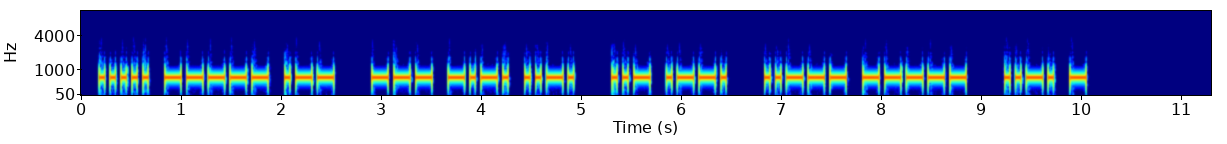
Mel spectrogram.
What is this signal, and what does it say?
Morse code, heard as a keyed tone, about 22 wpm, 700 Hz. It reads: 50W OCF UP 20 FT
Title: Practice QSO - Exchange 2 - Info - 22wpm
